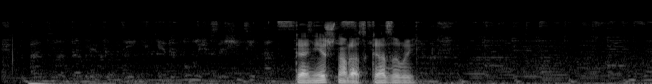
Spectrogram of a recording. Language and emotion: Russian, neutral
